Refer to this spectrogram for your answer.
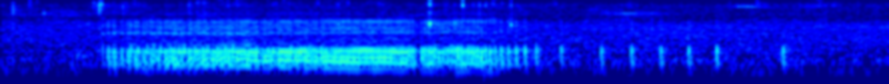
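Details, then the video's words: Dog growling as a Chihuahua and a Poodle chat together; one low, steady, rumbling growl lasts about two seconds, then a string of short soft clicks or taps follows. "Chihuahua chat with Poodle dog"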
